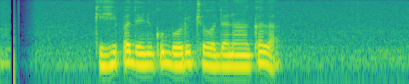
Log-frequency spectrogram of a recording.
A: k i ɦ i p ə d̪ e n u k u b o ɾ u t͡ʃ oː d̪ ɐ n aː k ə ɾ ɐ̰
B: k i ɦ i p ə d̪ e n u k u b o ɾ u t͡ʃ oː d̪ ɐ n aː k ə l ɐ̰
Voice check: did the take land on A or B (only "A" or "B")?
B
